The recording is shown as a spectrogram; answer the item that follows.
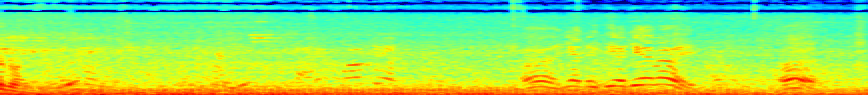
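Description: Voices talking in snatches over a steady low rumble of outdoor street noise.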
